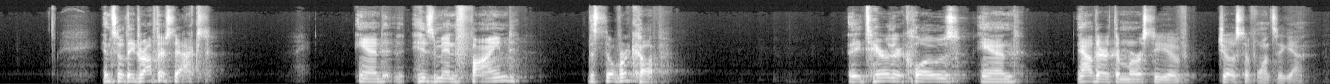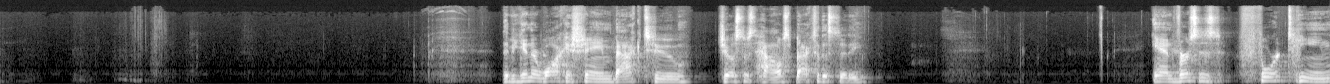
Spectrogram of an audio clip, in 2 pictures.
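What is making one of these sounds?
A man speaks calmly through a microphone in short phrases with pauses.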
